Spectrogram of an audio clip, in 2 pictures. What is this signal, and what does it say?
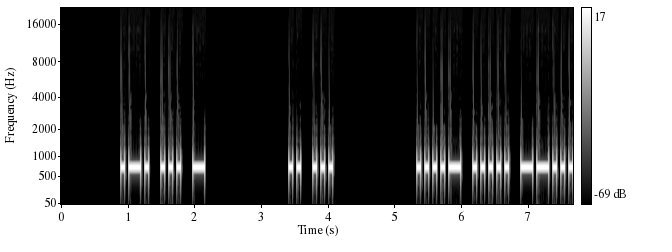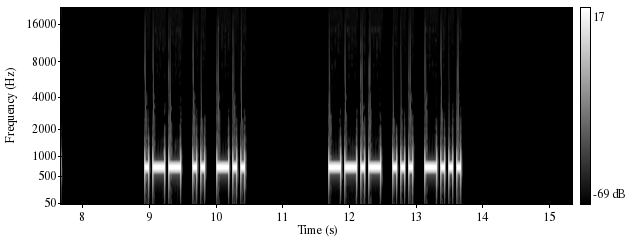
Morse code, heard as a keyed tone, about 21 wpm, 700 Hz. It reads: RST IS 457 WID QSB
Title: Common QSO Phrases - 3x Word-Spacing - 20wpm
